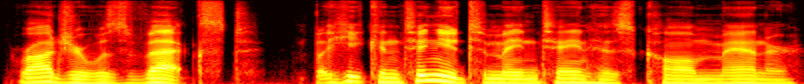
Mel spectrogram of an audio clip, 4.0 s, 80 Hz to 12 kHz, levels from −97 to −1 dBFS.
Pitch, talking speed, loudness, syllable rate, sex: 120 Hz, 165 wpm, -18 LUFS, 4.7 syllables/s, male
